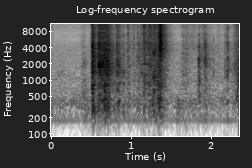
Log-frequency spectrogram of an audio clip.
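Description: A deck of tarot cards being shuffled close up and quietly, with two soft riffling bursts followed by lighter flicks of the cards.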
